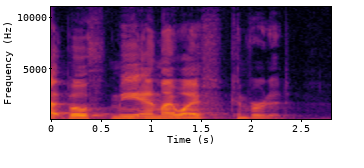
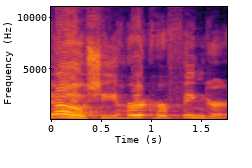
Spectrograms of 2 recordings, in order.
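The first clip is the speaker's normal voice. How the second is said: very loud, high-pitched, heavily sarcastic put-on delivery; 6 semitones higher, 8 dB louder than usual. Retelling his reply to a nurse attendant asking if his wife is having a baby: retelling a very sarcastic reply. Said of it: "again in a very sarcastic tone".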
